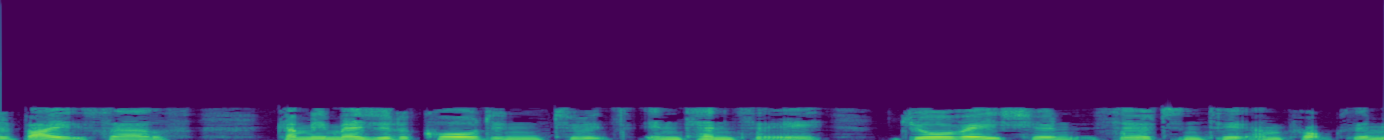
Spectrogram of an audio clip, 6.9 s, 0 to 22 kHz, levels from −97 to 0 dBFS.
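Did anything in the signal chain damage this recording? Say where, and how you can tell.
Yes, at the codec stage, throughout the speech: nothing above about 5.1 kHz, with a dull, smeared, warbly, fizzy texture on sibilants. That's likely heavy AAC compression, which fits a very low bitrate around 16 kbps, where the encoder drops the top band and starves the rest.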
